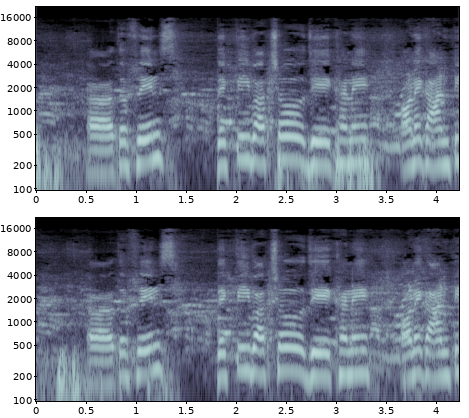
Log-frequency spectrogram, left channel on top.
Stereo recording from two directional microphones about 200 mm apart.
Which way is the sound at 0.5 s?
10° left (ahead or behind).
